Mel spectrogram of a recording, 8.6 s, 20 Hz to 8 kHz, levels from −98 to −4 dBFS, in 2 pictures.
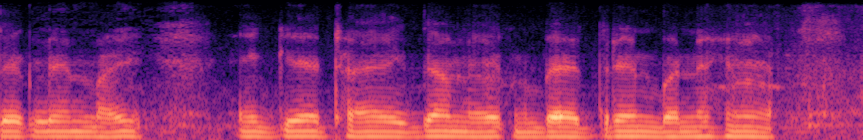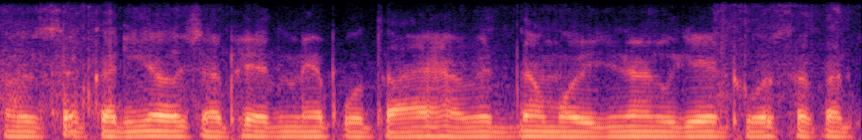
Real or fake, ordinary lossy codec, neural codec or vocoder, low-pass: fake; Opus, 24 kbps; codec, 16 kHz, 8 kbps, FunCodec, trained on Chinese and English, 25 frames a second; 7.2 kHz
